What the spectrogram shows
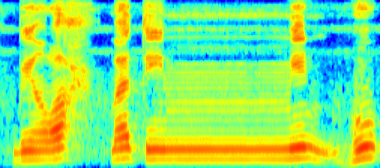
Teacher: تنوین کے بعد حروف یرملون میں سے میم آ رہا ہے، ادغام مع الغنہ ہوگا۔ · منہ میں نون ساکن کے بعد حروف حلقی میں سے ہا آ رہا ہے، تو یہاں پہ غنہ نہیں کریں گے۔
